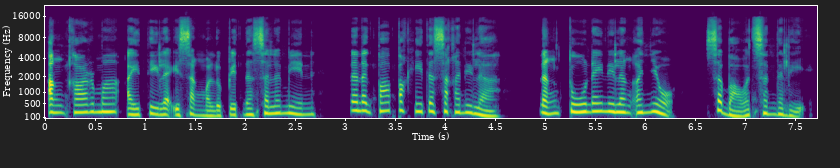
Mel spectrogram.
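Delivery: ordinary delivery, nothing marked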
